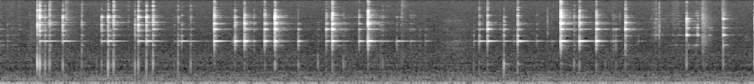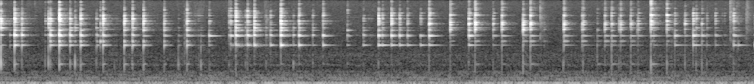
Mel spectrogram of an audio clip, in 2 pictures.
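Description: Long acrylic nails tap rapidly on the underside, walls and divider of a clear, empty, hollow rectangular glass food container with a divider and no lid, held in both hands. The result is a dense stream of bright, short glassy clinks and ticks that fade almost instantly, over a steady low hum.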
